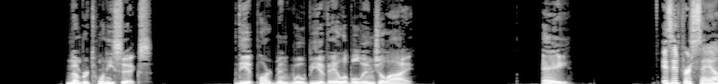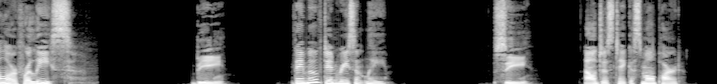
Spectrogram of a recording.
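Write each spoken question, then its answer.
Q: The apartment will be available in July.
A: A: Is it for sale or for lease?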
